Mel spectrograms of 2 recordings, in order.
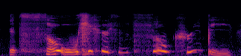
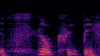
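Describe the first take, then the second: First: High, slow squeal through laughter; creeped-out high giggly voice; laughing squeal. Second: Said in the usual way. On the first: Real, not acted. Creeped out by the scene.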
